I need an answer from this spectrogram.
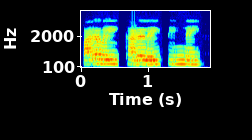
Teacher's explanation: நடுவுல வந்திருக்கு சோ மைங்கிறது வந்து அதுவும் குறைந்து ஒலிக்குது ஒரு மாத்திரை அளவா ஒரு ரெண்டு மாத்திரையில இருந்து ஒரு மாத்திரை அளவா குறைந்து ஒலிக்குது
